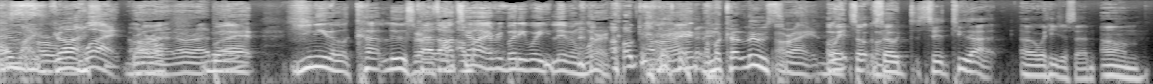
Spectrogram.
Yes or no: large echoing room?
no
